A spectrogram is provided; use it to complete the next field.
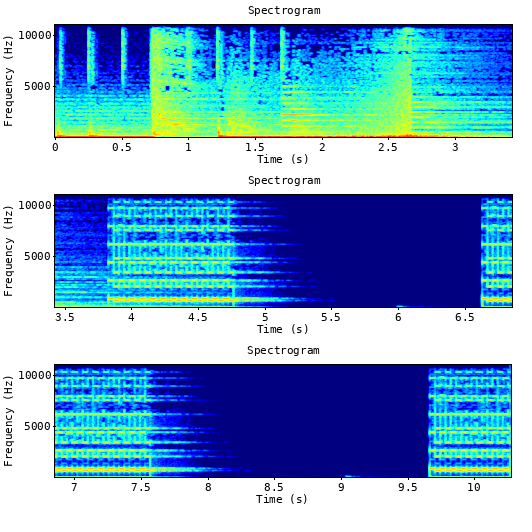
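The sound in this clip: A telephone rings in three evenly spaced electronic bursts of a bright, buzzing tone, preceded by a few seconds of loud clattering and rustling.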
